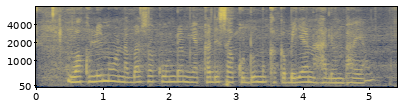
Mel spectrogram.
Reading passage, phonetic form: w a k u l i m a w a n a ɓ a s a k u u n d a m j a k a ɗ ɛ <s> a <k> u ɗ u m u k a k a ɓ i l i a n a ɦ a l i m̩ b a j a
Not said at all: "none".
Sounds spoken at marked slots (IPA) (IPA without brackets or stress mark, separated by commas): s, k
